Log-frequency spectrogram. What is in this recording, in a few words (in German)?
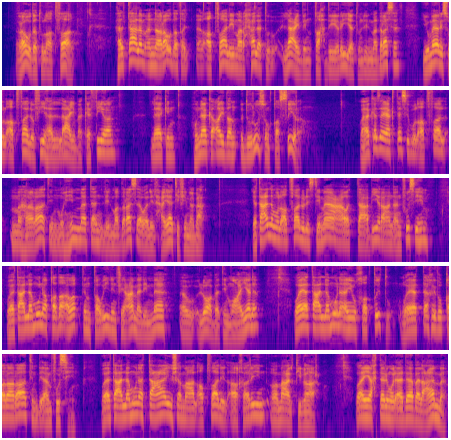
arab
